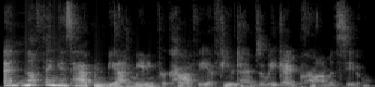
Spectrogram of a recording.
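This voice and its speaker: A woman's voice: medium pitch, expressive, brisk, a little mellow, close to an everyday voice. Woman reading as an apologetic, sheepish boyfriend. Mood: earnest apology. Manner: hesitant, placating, earnest.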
